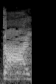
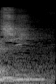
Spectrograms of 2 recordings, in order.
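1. 这是用粤语发音的。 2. 这是用普通话发音的。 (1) "但是广东话您别忘了" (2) "鸡不念鸡"

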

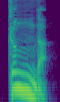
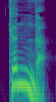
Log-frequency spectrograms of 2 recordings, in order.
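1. 第一个音节以后鼻音结尾。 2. 第一个音节以前鼻音结尾。

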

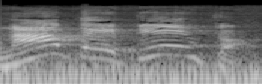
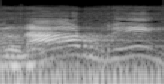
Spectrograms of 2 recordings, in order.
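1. 这个短语说得慢一些。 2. 这个短语说得快，几个字连在一起。

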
